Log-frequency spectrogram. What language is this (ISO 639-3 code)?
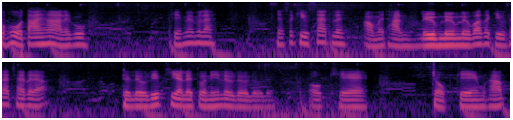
tha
